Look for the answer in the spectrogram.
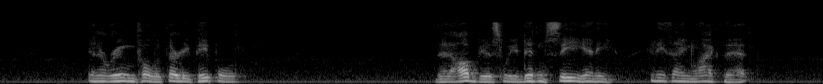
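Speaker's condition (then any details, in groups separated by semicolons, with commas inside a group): Parkinson's disease, stage 3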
